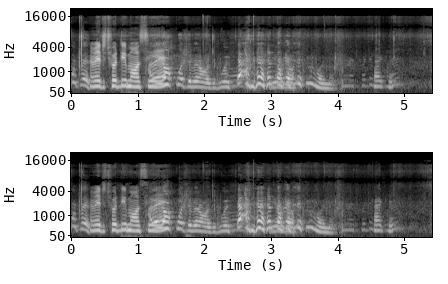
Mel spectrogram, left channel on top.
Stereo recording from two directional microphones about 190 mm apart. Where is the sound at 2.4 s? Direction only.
10° left (ahead or behind).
